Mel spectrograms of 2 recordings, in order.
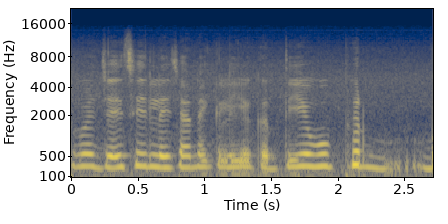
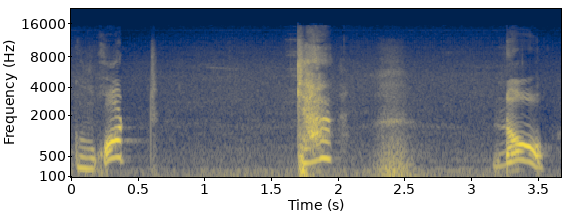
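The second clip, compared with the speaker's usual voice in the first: shocked disbelief; 5 semitones higher, slower than usual. Retold or imitated. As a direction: recoil in outrage. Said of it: "तो कहती".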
